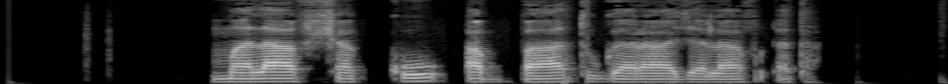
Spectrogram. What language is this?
Oromo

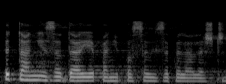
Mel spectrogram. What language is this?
Polish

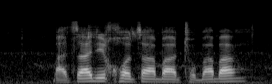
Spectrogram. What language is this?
Tswana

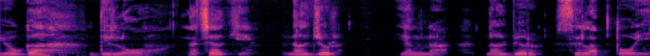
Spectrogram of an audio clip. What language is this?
Sikkimese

